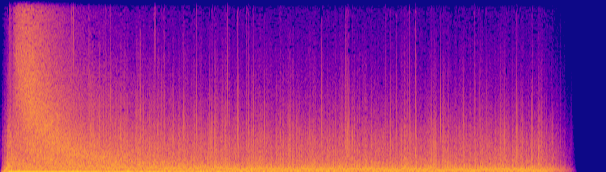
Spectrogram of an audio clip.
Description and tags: Turbojet engine afterburner.
afterburner, fighter, plane, turbojet, airplane, jet, aircraft, engine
